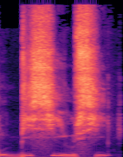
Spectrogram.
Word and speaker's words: BCUC: Eh bien, c'était donc la formation BCUC, qui s'écrit donc BCUC, mais bon, la première, il faut un peu angliciser ça.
